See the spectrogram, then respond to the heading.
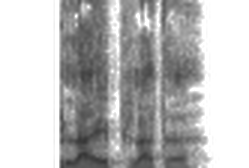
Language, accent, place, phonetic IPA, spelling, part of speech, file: German, Germany, Berlin, [ˈblaɪ̯ˌplatə], Bleiplatte, noun, De-Bleiplatte.ogg
- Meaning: lead plate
